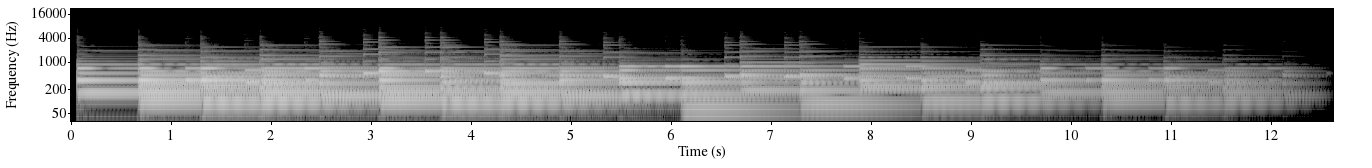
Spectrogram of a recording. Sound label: battle hymn of, Harp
